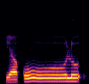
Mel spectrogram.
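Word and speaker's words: يقول: Cara membacanya mad asli atau mad tabi'i yaitu dibaca panjang 1 alif atau 2 harokat atau 2 ketukan. Contoh, yaqulu. Jadi jangan terlalu panjang dan jangan pendek, apalagi pendek.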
